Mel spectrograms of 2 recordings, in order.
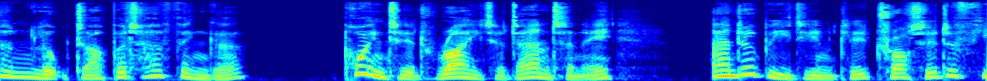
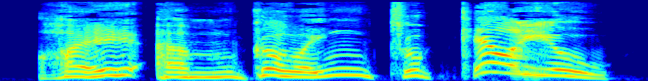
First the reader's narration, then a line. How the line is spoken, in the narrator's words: he roared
